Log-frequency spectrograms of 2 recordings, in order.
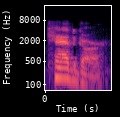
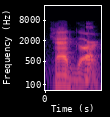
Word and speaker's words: Khadgar: Come on, Kagdar. How do you pronounce it? Is it Kagdar or Khadgar? I don't even know. Khadgar. Khadgar, okay.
